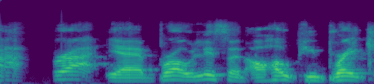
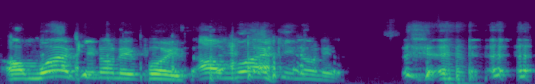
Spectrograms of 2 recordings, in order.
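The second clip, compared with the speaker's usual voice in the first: laughing; 9 semitones higher, 3 dB louder than usual. Real, not acted. Teased, answers laughing.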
